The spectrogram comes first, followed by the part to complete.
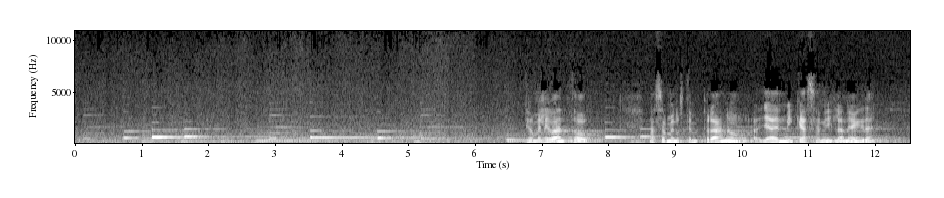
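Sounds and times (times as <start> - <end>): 
faint sustained musical tones: 0.0 - 12.5
sea waves murmuring against the shore: 0.0 - 12.5
speech: 6.8 - 7.9, 8.6 - 12.2.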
